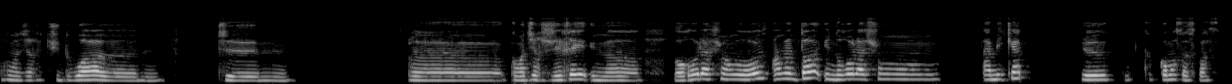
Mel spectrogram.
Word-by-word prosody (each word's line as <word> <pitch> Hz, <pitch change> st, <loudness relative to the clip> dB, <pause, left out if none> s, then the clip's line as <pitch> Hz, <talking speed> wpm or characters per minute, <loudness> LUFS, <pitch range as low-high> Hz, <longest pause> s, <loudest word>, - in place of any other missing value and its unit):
comment 210 Hz, -2 st, -5 dB
dire, 190 Hz, 0 st, -9 dB
tu 195 Hz, -, -9 dB
dois, 205 Hz, +2 st, +5 dB
hem, 180 Hz, -1 st, -5 dB, 0.6 s
te 180 Hz, -2 st, -2 dB
mmh 180 Hz, -1 st, -10 dB, 1.2 s
heu, 185 Hz, -1 st, -2 dB
comment 190 Hz, 0 st, -1 dB
dire? 210 Hz, +1 st, 0 dB
Gérer 210 Hz, +5 st, +3 dB
une, 195 Hz, -1 st, -3 dB
heu, 185 Hz, -1 st, -3 dB, 0.4 s
relation 240 Hz, +6 st, +3 dB
amoureuse, 230 Hz, +4 st, +4 dB
en 245 Hz, +2 st, 0 dB
même 260 Hz, -2 st, +1 dB
temps 285 Hz, +5 st, +6 dB
une 230 Hz, -2 st, -1 dB
relation 235 Hz, 0 st, -1 dB, 0.4 s
amicale? 230 Hz, +6 st, 0 dB, 0.6 s
Heu, 215 Hz, 0 st, +3 dB, 0.3 s
co 225 Hz, -, -23 dB
comment 220 Hz, +1 st, +1 dB
ça 210 Hz, -3 st, -5 dB
se -, -, -13 dB
passe? 190 Hz, 0 st, -8 dB
205 Hz, 130 wpm, -24 LUFS, 185-230 Hz, 1.2 s, temps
